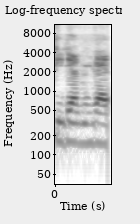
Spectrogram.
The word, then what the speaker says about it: तिरंगा: जैसे टी ए एल B double O टंबू देखिए यहां टी से त बना टी आई आर ए एन जी तिरंगा देखिए टी से त बना टी आर आई डी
